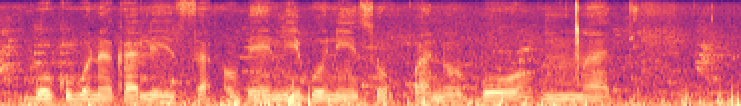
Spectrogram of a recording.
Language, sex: Xhosa, male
